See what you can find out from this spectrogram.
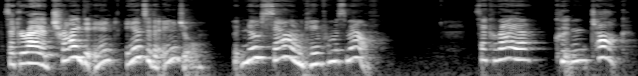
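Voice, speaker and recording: A woman's voice: high voice, animated, slow, bright, forceful tone. A woman reading a Bible story aloud for young children, explaining things simply and putting questions to her young listeners.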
